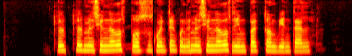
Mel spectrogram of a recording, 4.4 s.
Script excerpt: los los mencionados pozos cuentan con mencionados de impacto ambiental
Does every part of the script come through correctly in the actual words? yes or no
yes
